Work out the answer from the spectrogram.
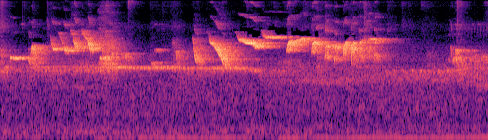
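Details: A Belgian canary sings to rouse a cold canary into song: a bright run of quick rising and falling trilled phrases and sweeping notes, with a steady low hum in the background.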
